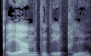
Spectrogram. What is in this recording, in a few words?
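"qijamiq" ergative, Archi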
